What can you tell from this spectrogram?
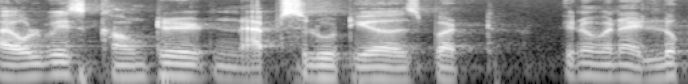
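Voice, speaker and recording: Soft-spoken, a man speaks with a very deep, low pitch. His intonation stays monotone and flat. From India. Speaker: retiring company executive. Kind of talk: farewell speech.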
